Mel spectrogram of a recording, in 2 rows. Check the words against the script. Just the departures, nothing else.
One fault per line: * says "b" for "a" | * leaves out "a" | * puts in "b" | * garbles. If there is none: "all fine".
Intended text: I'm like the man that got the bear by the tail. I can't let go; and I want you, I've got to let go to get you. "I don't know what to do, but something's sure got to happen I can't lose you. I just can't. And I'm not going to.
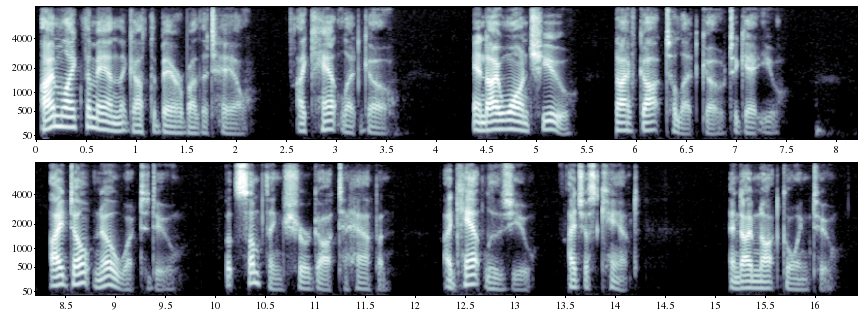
all fine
